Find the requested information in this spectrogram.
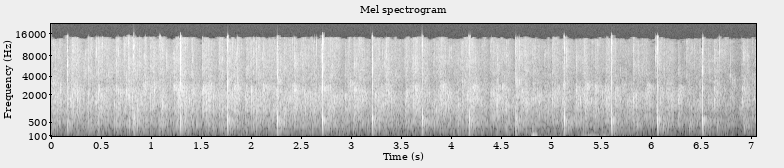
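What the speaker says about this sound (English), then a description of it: "Let's give them some applause." Audience applause fills a room at a ceremony announcing a $480,000 state grant to Daemen, a dense steady patter with one nearby clapper beating a sharp regular rhythm throughout.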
